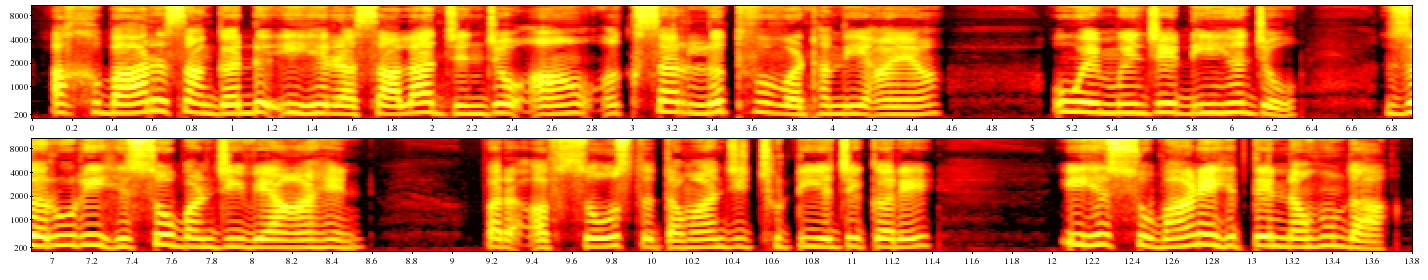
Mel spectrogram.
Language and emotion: Sindhi, sad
